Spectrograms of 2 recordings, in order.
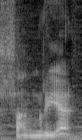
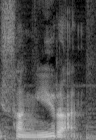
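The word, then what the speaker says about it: Sangiran: last episode i made a significant mistake by pronouncing the village of java man museum as sangrian it's actually sang iran apologies for that mistake will be more careful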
